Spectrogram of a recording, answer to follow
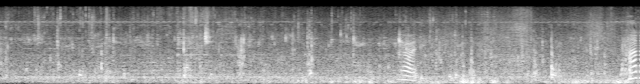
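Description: Wind on the microphone over a steady outdoor noise with a faint steady hum, and small scattered clicks and rustles as a green mesh fish trap is shaken out over an aluminium basin.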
